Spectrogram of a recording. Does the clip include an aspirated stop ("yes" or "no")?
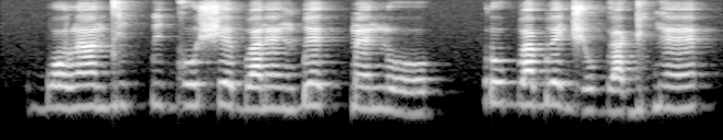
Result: no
